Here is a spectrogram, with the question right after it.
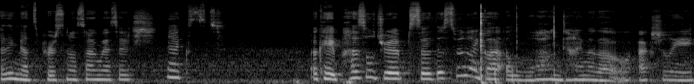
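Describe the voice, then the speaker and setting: A woman with a fairly high pitch speaks with ordinary pitch variation over noticeable background noise. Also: moderate pace. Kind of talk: casual monologue to camera. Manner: loud.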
